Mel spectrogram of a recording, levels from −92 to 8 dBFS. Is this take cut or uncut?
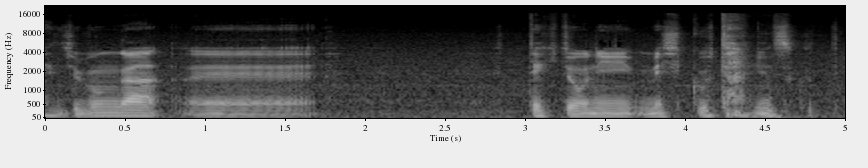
uncut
